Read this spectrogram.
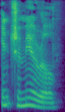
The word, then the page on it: intramural: British English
